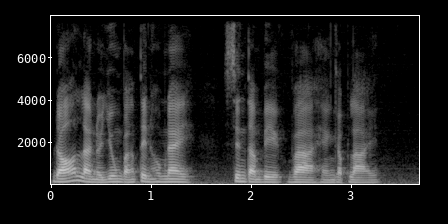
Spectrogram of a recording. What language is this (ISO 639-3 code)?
vie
